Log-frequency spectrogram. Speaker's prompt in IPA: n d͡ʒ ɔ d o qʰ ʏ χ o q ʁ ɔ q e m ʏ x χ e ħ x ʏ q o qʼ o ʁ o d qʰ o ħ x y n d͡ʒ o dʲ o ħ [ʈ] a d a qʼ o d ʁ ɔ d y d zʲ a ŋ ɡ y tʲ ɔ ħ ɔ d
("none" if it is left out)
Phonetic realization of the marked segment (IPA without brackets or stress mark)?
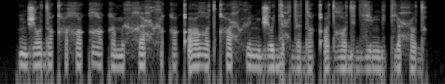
d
